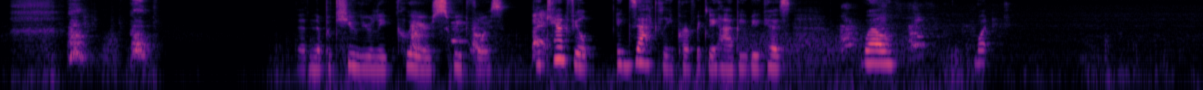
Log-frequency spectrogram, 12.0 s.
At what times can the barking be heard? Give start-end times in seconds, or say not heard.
0.1-1.6, 4.1-5.5, 8.3-10.1.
